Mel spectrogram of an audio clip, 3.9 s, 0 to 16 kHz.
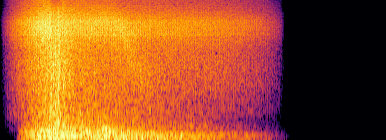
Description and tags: Electro Hit 02
I made this sound with Sound Forge Audition Studio and Reaper. This is one of four sounds which you can use as Lightning Spell or anything with electricity in your game.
